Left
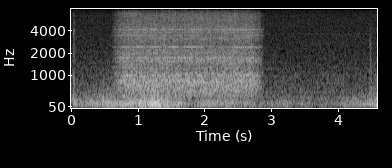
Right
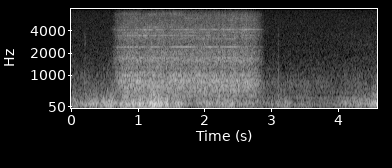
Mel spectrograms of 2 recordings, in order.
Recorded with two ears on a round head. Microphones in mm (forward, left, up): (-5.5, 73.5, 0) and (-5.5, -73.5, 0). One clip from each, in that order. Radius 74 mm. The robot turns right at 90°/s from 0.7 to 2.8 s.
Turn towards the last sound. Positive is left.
No sound to turn to.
